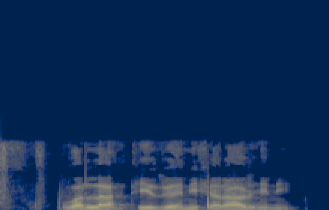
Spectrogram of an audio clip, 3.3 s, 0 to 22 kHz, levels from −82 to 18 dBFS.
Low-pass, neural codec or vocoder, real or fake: 7.2 kHz; none; real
